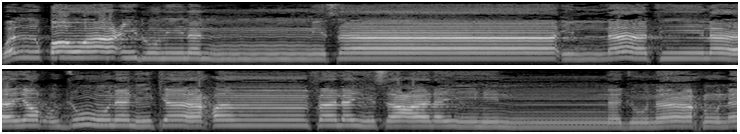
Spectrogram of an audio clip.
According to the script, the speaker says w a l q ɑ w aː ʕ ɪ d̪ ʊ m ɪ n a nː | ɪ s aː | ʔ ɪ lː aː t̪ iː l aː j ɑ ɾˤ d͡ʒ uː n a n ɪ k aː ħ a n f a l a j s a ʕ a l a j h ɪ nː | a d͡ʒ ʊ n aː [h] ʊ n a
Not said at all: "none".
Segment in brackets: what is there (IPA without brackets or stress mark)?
ħ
